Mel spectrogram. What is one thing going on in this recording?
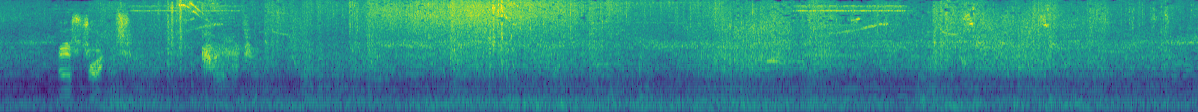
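Flames roar and crackle from a flamethrower.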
